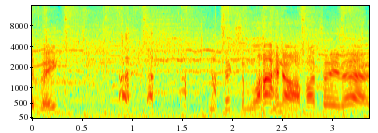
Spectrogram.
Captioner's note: laughing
